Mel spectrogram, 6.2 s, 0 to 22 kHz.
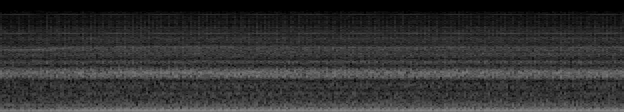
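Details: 2008 Jeep SRT8 (Vortech) in drive under load at 1200–1800 rpm: faint steady ticking about four per second over the rumble, gone in park or neutral, louder from underneath, barely heard under the hood; cause unknown.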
